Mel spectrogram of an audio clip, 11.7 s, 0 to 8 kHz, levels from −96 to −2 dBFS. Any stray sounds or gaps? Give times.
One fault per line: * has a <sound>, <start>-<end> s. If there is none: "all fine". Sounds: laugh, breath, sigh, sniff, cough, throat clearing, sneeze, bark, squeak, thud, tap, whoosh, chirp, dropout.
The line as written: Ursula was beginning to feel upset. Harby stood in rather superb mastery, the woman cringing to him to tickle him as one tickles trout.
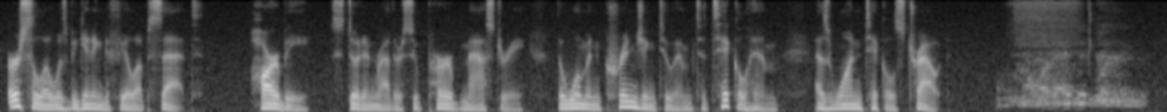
* has a sigh, 10.0-11.5 s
